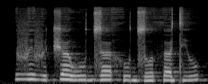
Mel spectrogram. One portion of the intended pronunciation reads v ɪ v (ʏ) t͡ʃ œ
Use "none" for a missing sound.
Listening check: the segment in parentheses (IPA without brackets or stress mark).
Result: ʏ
